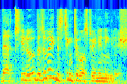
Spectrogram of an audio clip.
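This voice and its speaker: The speaker has an Indian accent and lively intonation at a very fast pace. Audible room echo and noticeable background noise are present. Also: man. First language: Malayalam. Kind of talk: interview.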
